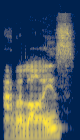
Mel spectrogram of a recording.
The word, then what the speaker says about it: analyze: So analyze is the verb to analyze, analyze, analyze, ending with the z sound, and analysis, analysis, analysis.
